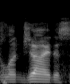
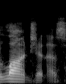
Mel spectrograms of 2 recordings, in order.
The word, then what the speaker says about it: Longinus: And that's what the lance of Longinus is supposed to be, or Longinus. How I've heard it pronounced both ways.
